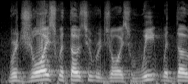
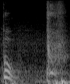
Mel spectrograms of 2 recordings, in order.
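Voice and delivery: whispered poof; 10 semitones higher, 11 dB quieter than usual. Retold or imitated. Mimicking ball hitting bird.

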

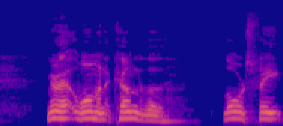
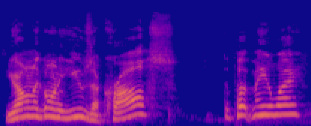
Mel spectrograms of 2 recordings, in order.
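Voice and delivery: loud, climbing incredulous question; high, scornful astonishment; appalled disbelief; 8 semitones higher, 5 dB louder than usual. Acted. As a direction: act affronted at so feeble a challenge. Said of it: "just appalled at this".

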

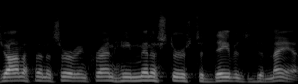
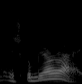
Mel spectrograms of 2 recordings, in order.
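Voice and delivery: soft reassurance; 2 semitones higher, 9 dB quieter, much faster than usual. Shown as a demonstration. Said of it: "Jonathan's basically saying here".

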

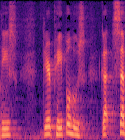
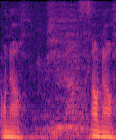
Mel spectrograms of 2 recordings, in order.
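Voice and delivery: low, hushed sinking dread; quiet dread; 7 semitones lower, 9 dB quieter than usual. Acted. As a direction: murmur it low, bracing for embarrassment. Dreading what deaf father will say.

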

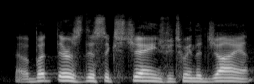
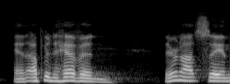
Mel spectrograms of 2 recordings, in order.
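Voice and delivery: ordinary talk

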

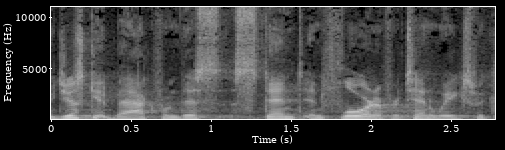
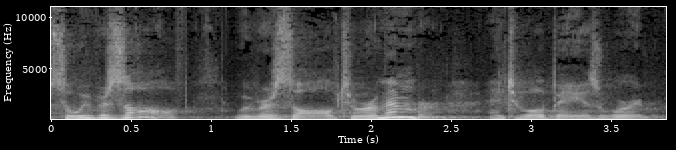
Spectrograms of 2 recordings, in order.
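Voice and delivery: preaching resolve; 4 dB louder than usual. Acted.

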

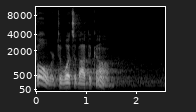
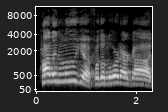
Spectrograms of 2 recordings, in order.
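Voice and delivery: loud, high proclamation, easing slightly; crying out in praise; 5 semitones higher, 6 dB louder than usual. Acted. Preacher calling people to praise him, crying out. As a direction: belt it out as jubilant worship. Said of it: "And they're crying out".

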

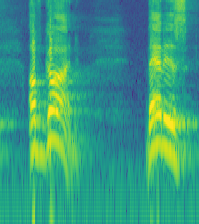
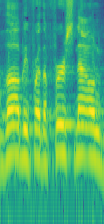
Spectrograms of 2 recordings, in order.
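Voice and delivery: ordinary talk

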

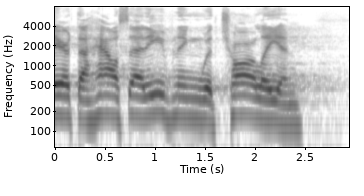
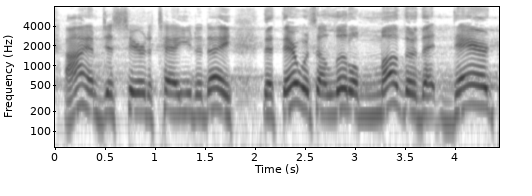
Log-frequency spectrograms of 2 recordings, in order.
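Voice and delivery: louder, higher sermon build to the congregation; preaching at full force; 3 semitones higher, 4 dB louder than usual. Acted. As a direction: drive it home to the church.

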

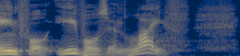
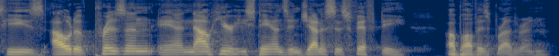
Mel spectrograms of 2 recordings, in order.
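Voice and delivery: usual speaking voice

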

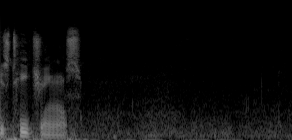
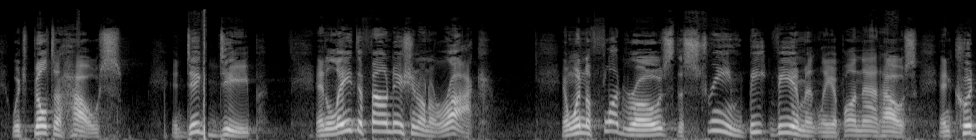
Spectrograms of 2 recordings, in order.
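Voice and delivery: loud, rising preacher reading; booming pulpit reading of the parable; scripture reading; 3 semitones higher, 7 dB louder than usual. Acted. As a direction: build the parable up to the flood. Reads scripture aloud.

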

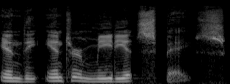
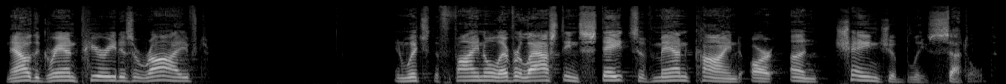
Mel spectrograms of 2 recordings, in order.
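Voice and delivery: ordinary delivery

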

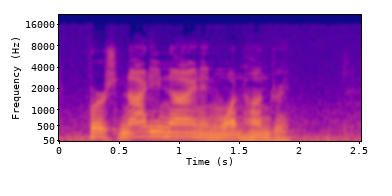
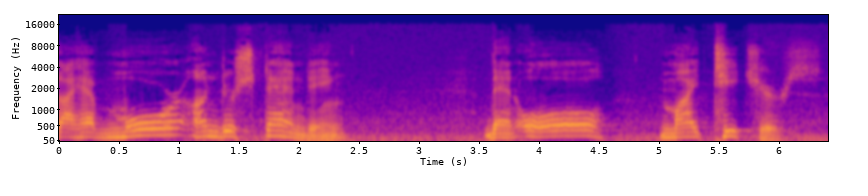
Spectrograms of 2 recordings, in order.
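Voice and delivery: slow emphatic reading; slower than usual. Real, not acted.

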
